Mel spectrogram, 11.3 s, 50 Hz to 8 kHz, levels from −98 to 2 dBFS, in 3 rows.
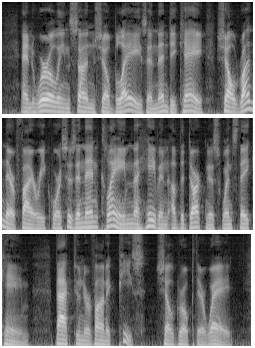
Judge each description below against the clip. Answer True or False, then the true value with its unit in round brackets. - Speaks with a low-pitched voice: True (110 Hz)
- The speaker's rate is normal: True (155 wpm)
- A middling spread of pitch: True (3.9 semitones)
